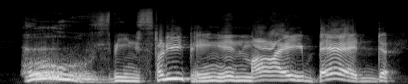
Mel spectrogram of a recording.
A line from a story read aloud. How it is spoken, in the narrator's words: He roared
